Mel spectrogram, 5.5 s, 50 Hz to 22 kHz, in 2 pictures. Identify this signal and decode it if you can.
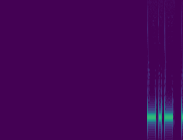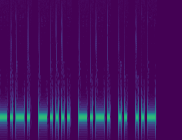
Morse code, heard as a keyed tone, about 28 wpm, 700 Hz. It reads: KC6CIU
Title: USA Call Signs - 6 Characters - Repeated 3x - 28wpm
